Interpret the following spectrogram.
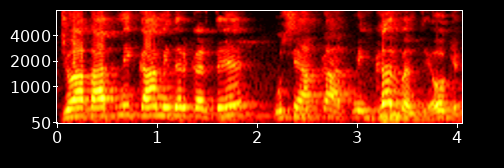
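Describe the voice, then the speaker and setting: A man's voice: sits high, expressive, moderate pace. A man pastor from India preaching a sermon, asking the congregation questions and leading call-and-response.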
